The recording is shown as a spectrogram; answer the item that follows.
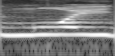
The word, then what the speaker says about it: nguôi: là Vang nhưng mà nhớ là khôn ngui chứ phải nguôi nha con con với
